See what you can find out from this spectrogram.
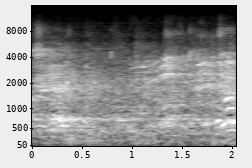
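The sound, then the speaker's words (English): A basketball is dribbled on the court during a women's game, a few bounces under the steady roar of the arena crowd. “Takes a few dribbles.”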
